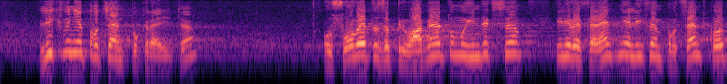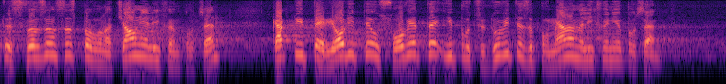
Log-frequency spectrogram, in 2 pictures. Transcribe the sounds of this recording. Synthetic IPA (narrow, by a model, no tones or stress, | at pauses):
lixvɐniəpɾot̪sɛnt̪̚pokɾɛd̪it̪ə | ʊslˠɔviət̪əzɐpɾilˠaɡənɛt̪omʊind̪ɛksə | iliɾɛfɛɾɛnt̪nijəlixvɛnpɾot̪sɛnt̪kɔjt̪oɛsvɤɾzənsəspəɾvonɐt͡ʃalˠnijəlixvɛnpɾot̪sɛnt̪̚ | kakt̪oipɛɾiɔd̪it̪ɛʊslˠɔviət̪əʔipɾot̪sɛd̪uɾit̪ɛzɐpɾomʲjanənɐlixvɐniəpɾot̪sɛ̰nt̪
